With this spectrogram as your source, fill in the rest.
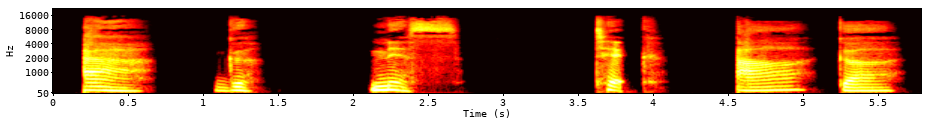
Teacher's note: Stress in nis and keep ga soft.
